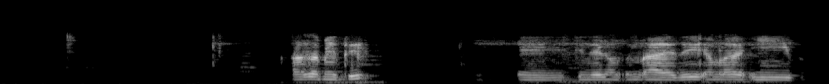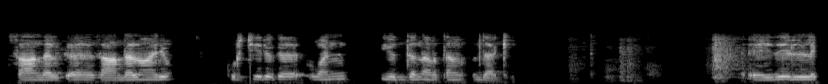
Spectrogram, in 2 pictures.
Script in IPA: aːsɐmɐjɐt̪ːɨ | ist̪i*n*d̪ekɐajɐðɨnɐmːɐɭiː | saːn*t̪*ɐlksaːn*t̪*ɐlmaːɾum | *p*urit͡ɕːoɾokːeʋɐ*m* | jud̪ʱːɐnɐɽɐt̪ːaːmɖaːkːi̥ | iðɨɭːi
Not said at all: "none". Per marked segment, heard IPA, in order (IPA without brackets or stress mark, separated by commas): n, d̪, d̪, k, n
